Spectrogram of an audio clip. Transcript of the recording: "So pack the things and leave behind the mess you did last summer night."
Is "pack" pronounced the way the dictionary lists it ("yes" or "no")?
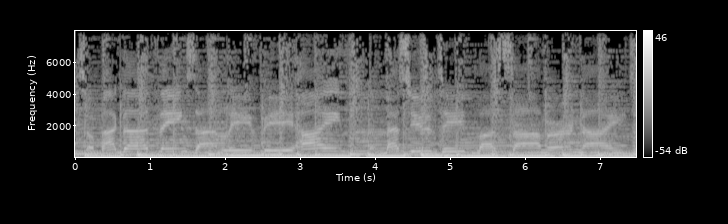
no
